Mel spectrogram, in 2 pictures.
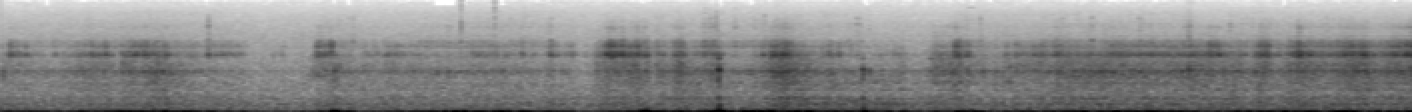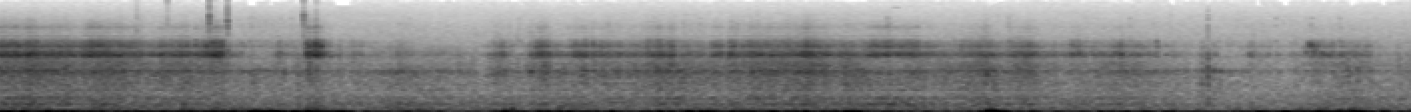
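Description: Wind rushing over a helmet-mounted camera's microphone as a mountain bike rolls fast down a dirt trail, with steady bike rattle and a few sharp knocks over bumps.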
